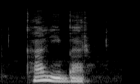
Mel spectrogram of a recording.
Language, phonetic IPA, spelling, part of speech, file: Polish, [kaˈlʲibɛr], kaliber, noun, LL-Q809 (pol)-kaliber.wav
